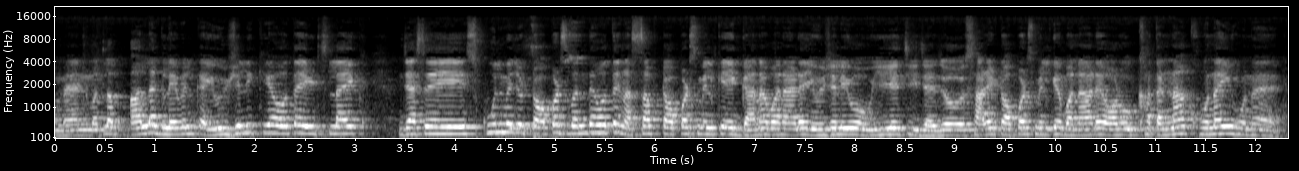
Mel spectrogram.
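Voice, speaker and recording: A man hosting a music reaction channel, explaining song lyrics in casual commentary, hyped up and switching between Hindi and English in quick bursts. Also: high voice, fairly even intonation, darkish tone, reverberant.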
